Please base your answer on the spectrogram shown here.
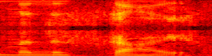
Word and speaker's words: menisci: word ends in US, change the US to I, pronounced as a long I. This patient was diagnosed as having torn both her medial and lateral menisci.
